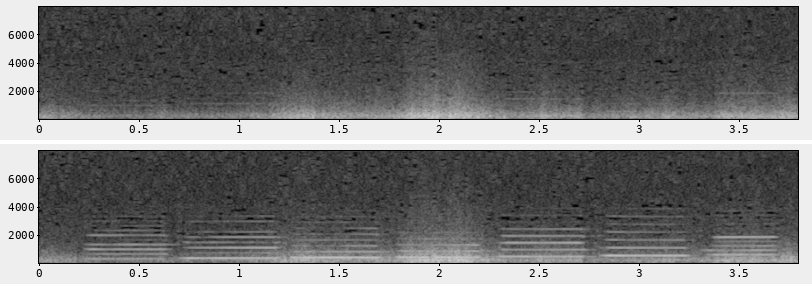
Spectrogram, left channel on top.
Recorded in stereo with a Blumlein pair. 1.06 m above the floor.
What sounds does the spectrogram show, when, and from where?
0.2 s a flute: 40° right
